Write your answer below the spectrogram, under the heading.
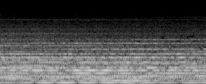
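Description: Ambient background music: sustained, held tones over a low bass drone.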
